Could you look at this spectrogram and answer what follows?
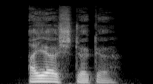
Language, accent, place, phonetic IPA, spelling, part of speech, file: German, Germany, Berlin, [ˈaɪ̯ɐˌʃtœkə], Eierstöcke, noun, De-Eierstöcke.ogg
- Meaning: nominative/accusative/genitive plural of Eierstock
